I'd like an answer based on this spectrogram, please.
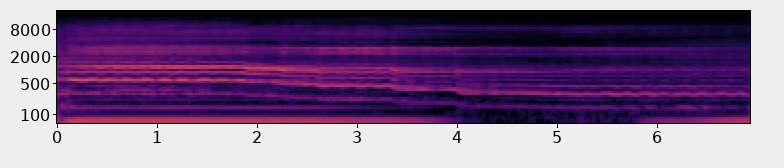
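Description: Choir and orchestra music: voices hold a note with vibrato, then step downward over a couple of seconds and settle on a lower held note. A sustained low bass underneath drops out briefly about four seconds in and returns near the end.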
